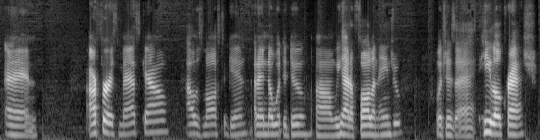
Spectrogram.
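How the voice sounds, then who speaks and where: A woman's voice: fairly low pitch, steady tone, moderate pace, bright, forceful tone, smooth, no echo, soft background music. A woman, a military officer being interviewed, telling war stories in an informal, slangy way and acting out the dialogue. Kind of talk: animated personal war story told conversationally.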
